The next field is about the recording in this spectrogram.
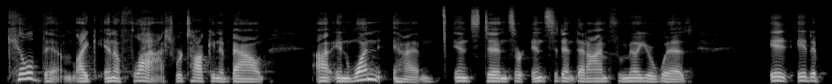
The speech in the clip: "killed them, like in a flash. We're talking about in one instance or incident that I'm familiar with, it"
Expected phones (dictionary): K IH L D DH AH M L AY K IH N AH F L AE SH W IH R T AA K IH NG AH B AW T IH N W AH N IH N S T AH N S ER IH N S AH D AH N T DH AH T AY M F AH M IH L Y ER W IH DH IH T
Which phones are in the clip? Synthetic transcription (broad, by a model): K IH L D DH AH M L AY K IH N AH F L AE SH W IH R T AA K IH NG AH B AW T IH N W AH N IH N S T AH N S ER IH N S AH D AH N DH AH T AY M F AH M IH L Y ER W IH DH IH T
